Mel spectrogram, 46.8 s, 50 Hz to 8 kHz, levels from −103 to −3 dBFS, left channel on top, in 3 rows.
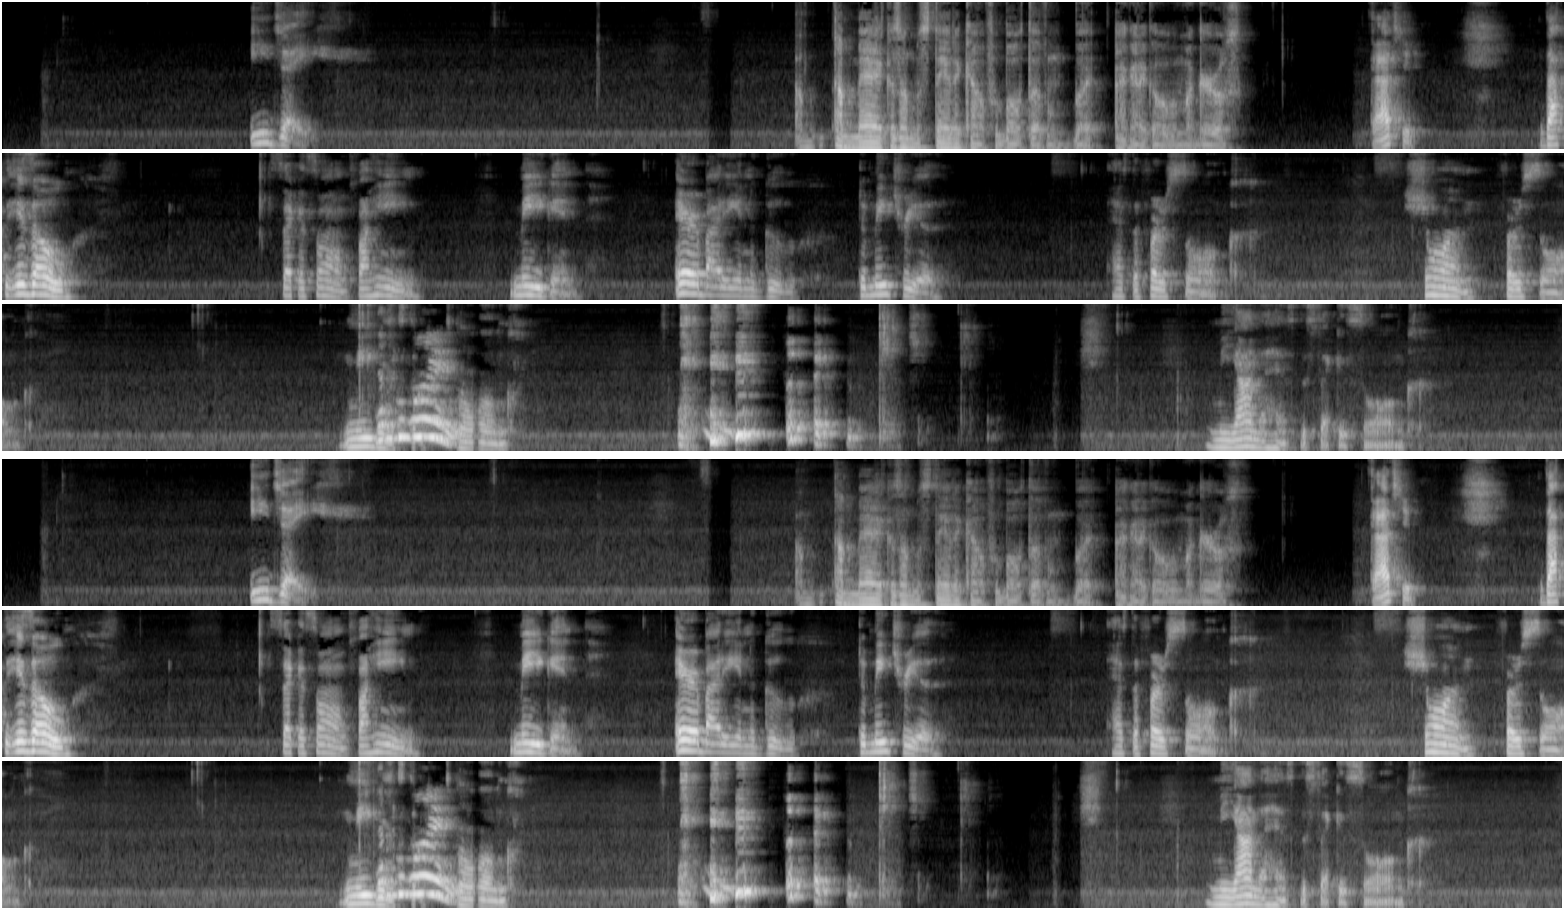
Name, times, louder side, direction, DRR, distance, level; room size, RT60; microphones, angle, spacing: voice 1, 2.5-3.3 13.7-14.1 14.6-14.9 15.4-16.3 18.4-19.8 20.7-21.4 22.4-23.5 24.2-25.0 26.7-28.0 29.6-30.3 30.7-31.4 34.6-35.2 35.8-36.4 42.0-42.2 43.3-45.5, right 4 dB, 65° right, 0.6 m, -26 dB
voice 2, 7.9-12.4, left 3 dB, 50° left, 0.9 m, -35 dB
voice 3, 35.0-35.8 38.0-38.7 39.1-39.5 40.0-40.1, equal, 30° right, 3.5 m, -21 dB
15.5 x 9.3 x 3.4 m
head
